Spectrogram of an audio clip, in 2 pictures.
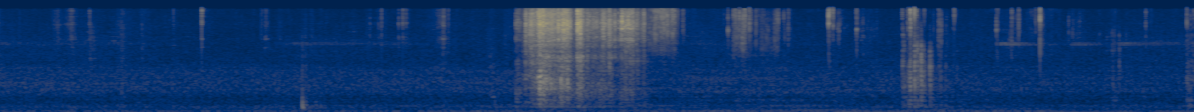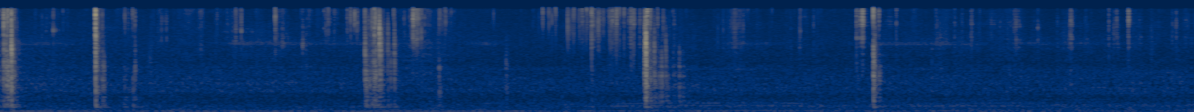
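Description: Small pebbles clicking and rattling together in the hands as they are picked up and pressed into place one by one as a top dressing. A longer rattle of stones comes about five seconds in, then single sharp clicks every few seconds.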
